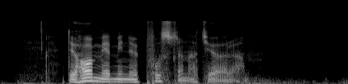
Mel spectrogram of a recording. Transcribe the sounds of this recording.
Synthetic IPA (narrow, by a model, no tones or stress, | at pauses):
d̪̥ɛɦaɾmeːd̪̚mɪnɵpːfʊst̪ɾa̰nat̪ʰjœ̰ːɾa̰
